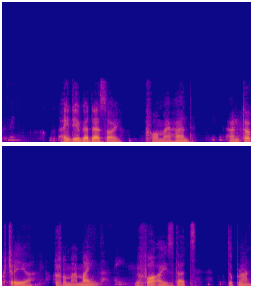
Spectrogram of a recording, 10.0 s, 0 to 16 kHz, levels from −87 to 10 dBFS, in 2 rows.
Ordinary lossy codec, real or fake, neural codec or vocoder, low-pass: none; fake; codec, 16 kHz, 0.5 kbps, X-Codec, WavLM features, trained on Multilingual LibriSpeech; 7.2 kHz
